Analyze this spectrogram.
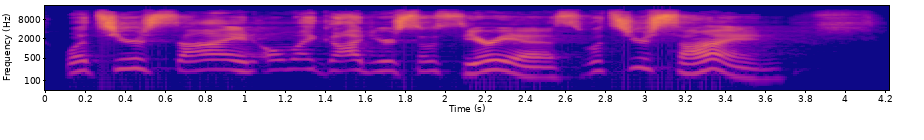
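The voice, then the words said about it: Exaggerated put-on girly accent. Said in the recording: “I really am just preaching this message so I have an excuse to do the accent.”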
